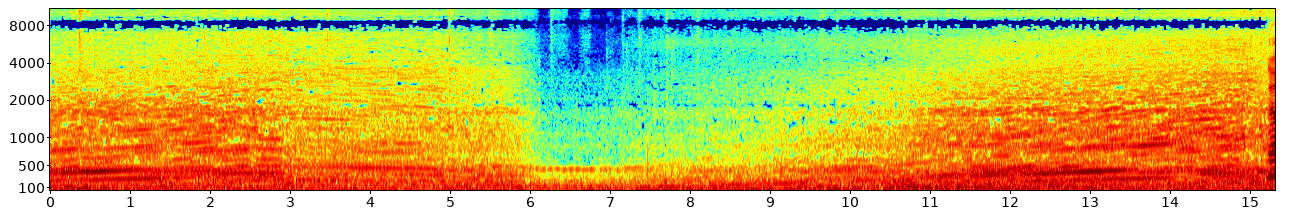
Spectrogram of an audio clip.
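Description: A powerful V8 engine on a dyno roars steadily, dipping briefly in pitch before climbing again as it revs back up, loud and close throughout.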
